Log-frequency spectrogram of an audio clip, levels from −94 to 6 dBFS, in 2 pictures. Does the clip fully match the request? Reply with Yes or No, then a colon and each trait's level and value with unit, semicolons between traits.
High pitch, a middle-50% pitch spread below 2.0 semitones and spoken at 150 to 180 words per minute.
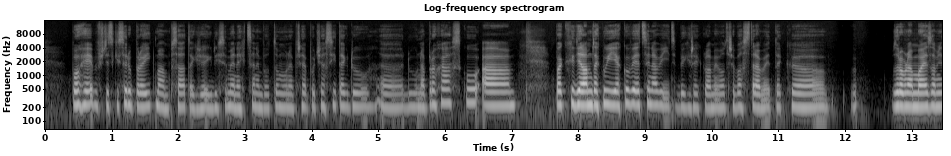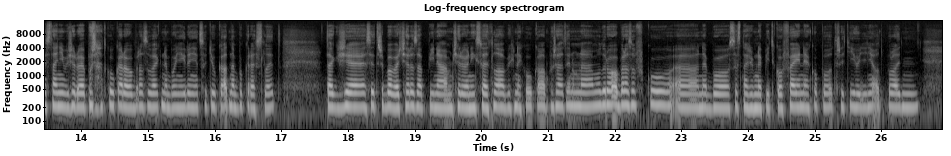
Yes: high, 205 Hz; narrow, 1.5 semitones; average, 165 wpm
